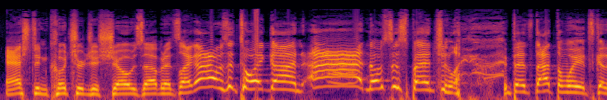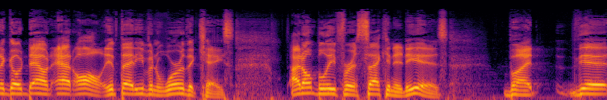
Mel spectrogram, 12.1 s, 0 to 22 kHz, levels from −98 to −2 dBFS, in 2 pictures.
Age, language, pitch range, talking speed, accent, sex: 30-49, English, 160-220 Hz, 220 wpm, American, male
